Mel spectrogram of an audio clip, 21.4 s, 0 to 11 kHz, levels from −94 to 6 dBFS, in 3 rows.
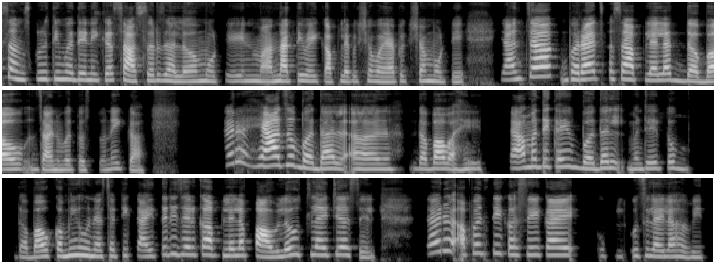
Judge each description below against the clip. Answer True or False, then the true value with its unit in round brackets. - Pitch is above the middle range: True (240 Hz)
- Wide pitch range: True (5.9 semitones)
